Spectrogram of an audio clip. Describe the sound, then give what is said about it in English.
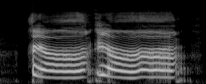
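A voice imitates an air horn with the mouth: two loud, sustained blasts, each under a second long and separated by a brief pause, with a buzzy, nasal, harmonic-rich tone. “have a go at doing one of those air horns. Just with my mouth?”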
